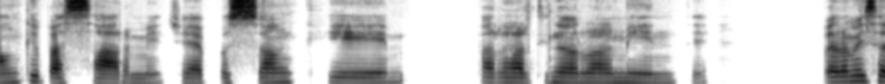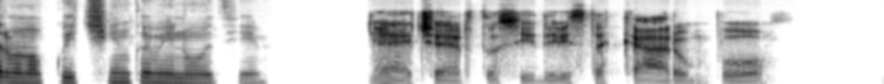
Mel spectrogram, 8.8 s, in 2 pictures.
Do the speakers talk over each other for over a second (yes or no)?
no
